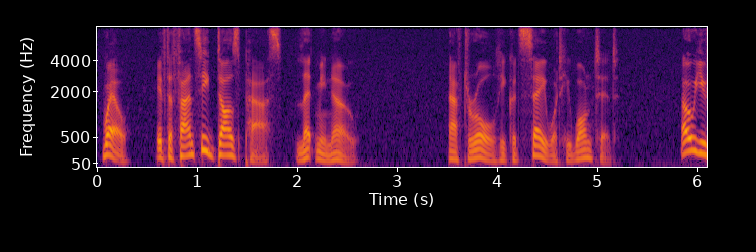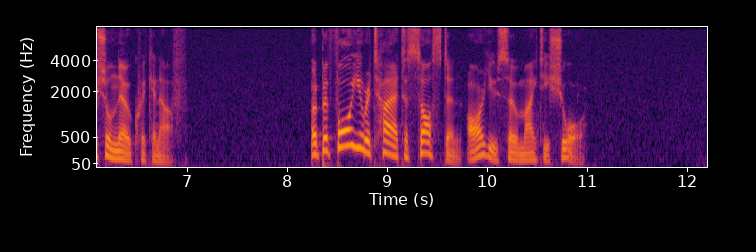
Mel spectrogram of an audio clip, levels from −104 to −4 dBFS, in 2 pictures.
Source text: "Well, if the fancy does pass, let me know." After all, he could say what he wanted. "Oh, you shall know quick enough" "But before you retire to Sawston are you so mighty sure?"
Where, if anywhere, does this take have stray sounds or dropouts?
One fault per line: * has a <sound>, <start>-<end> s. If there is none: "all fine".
all fine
